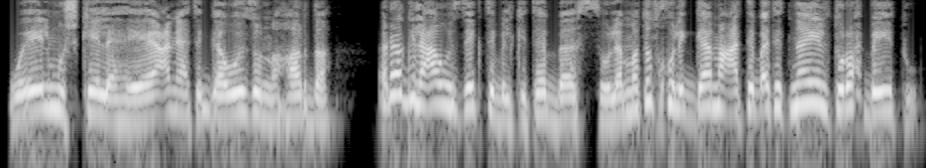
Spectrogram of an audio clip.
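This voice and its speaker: A storyteller voicing a loud, pushy middle-aged father who speaks in an Egyptian accent and rants rapidly. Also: mid-range voice, very animated, no room sound, clean studio sound, pitched above the performer's own voice. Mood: exasperated. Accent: Egyptian Arabic. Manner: loud, exasperated, rapid ranting.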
